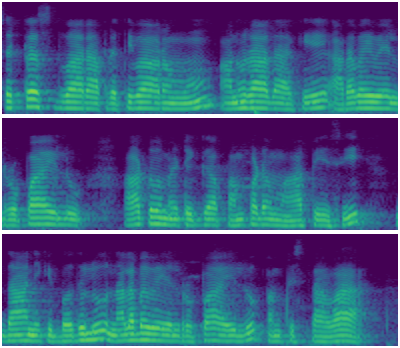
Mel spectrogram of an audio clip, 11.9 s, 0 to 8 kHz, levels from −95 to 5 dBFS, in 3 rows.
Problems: none marked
